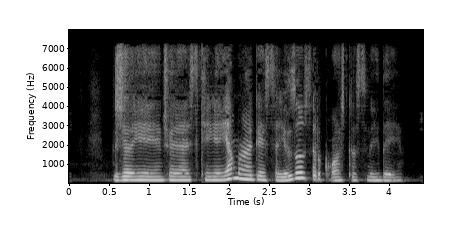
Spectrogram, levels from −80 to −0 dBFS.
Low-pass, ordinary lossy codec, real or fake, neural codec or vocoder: 7.2 kHz; MP3, 48 kbps; fake; codec, 24 kHz, 0.9 kbps, WavTokenizer, medium music audio release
